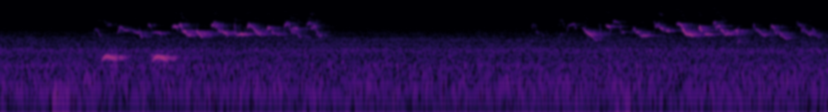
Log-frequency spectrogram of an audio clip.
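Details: Japanese white-eye singing in a neighbour's tree: two bursts of rapid, high, thin twittering warble, roughly three seconds each with a pause between, plus two short lower whistled notes early on over steady background hiss.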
